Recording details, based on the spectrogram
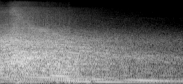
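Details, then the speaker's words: Nissan R32 Skyline with HKS air intake replacing restrictive stock intake: loud throaty rev climbing and easing off smoothly, no knocks or misses, louder and different than stock; normal revving. "But if y'all did watch one of the videos, y'all know this is loud. It's good. Sounds. Oh my. Sounds different."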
